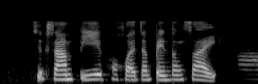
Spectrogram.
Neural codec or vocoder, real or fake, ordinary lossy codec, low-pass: codec, 16 kHz, 2 kbps, X-Codec, HuBERT features, trained on general audio; fake; none; none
